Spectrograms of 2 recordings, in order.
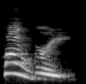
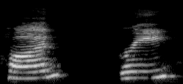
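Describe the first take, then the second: First: Said in the usual way. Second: Hun-gry, slow with a rising break; split into syllables. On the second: Shown as a demonstration. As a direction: stretch each syllable apart. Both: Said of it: "it's going to split in a multisyllabic word".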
